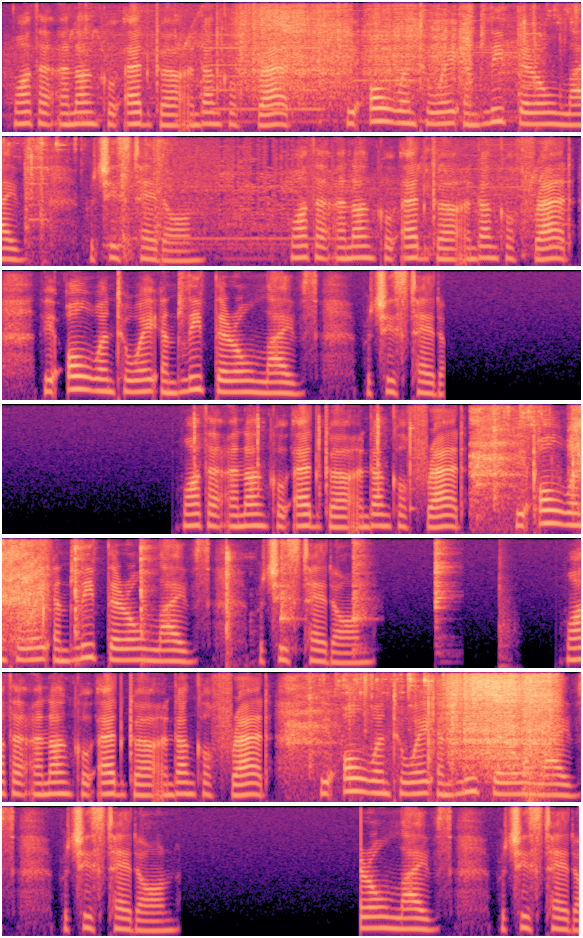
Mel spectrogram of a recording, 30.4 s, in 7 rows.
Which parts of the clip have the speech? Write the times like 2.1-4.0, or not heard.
0.0-12.0, 14.3-20.1, 21.5-27.4, 28.7-30.3.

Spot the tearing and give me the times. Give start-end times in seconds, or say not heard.
1.6-3.5, 17.1-17.8, 24.9-25.9.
